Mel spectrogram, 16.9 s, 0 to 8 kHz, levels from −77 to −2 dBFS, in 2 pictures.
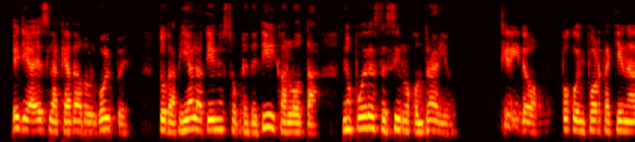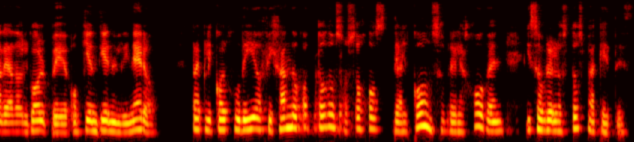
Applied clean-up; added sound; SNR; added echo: neural mask model DeepFilterNet 3.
